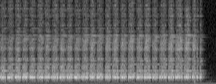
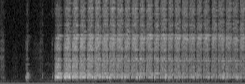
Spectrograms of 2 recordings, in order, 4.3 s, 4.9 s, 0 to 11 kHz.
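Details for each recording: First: GM 823 head (LS3/L92 6.2 aluminum) valve lapping with even moderate pressure: dry rasping scrub about three strokes a second as compound grinds new valve against seat, listening for sound change; valve lapping grinding sound. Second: GM 823 head (LS3/L92 6.2 aluminum) valve lapping with compound on new valve: dry rasping strokes in bursts, grit rubbing evenly without catch or chatter, sound changes as seat mates; valve seat lapped in.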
